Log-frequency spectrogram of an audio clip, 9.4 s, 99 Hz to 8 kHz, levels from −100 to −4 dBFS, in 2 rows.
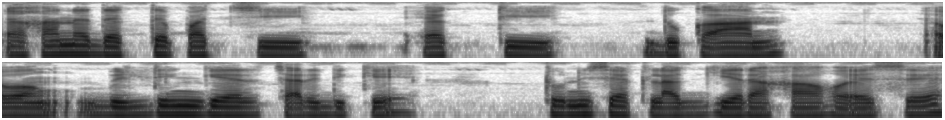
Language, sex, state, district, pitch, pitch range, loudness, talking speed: Bengali, male, Assam, Hailakandi, 120 Hz, 110-130 Hz, -19 LUFS, 85 wpm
